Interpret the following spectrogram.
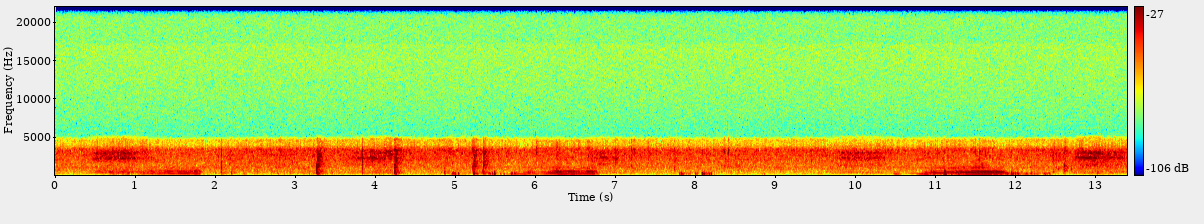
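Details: Five-month-old Shih Tzu puppy asleep, snoring: rough breathy bursts alternate with longer whistling, harmonic inhalations, three main snores spread across the stretch with quiet pauses between.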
